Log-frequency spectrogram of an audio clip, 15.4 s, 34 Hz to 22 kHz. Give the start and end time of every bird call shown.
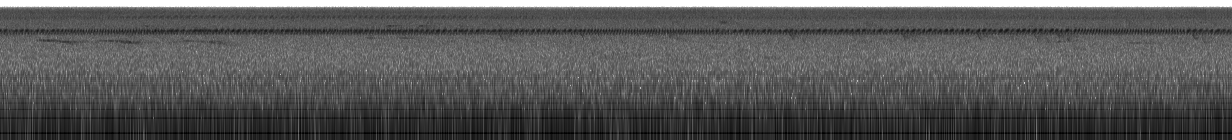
0.0s-3.4s: Blue Jay (Cyanocitta cristata)
3.8s-14.3s: American Goldfinch (Spinus tristis)

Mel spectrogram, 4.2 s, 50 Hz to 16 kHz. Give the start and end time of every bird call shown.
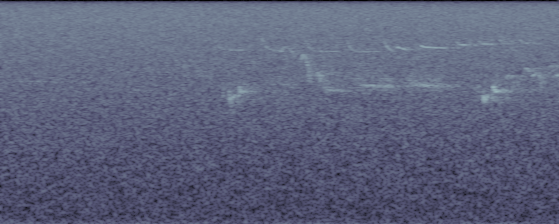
0.9s-4.2s: Golden-crowned Kinglet (Regulus satrapa)
1.4s-2.3s: Western Tanager (Piranga ludoviciana)
1.8s-3.8s: Mountain Chickadee (Poecile gambeli)
3.5s-4.2s: Western Tanager (Piranga ludoviciana)

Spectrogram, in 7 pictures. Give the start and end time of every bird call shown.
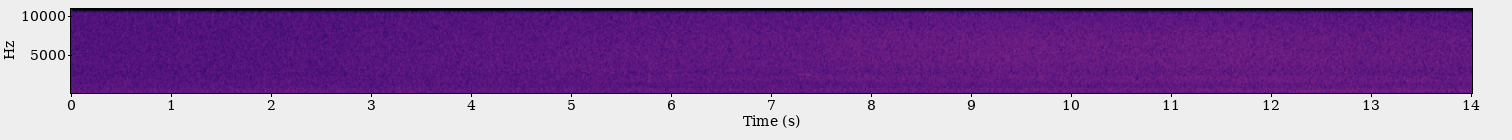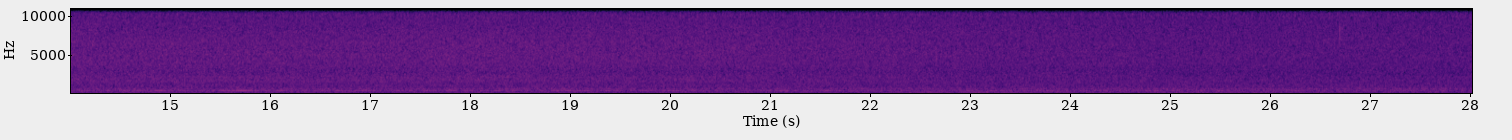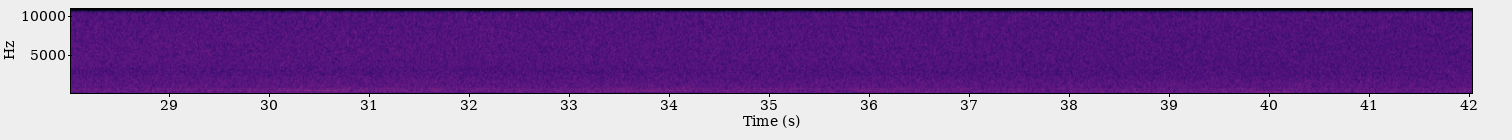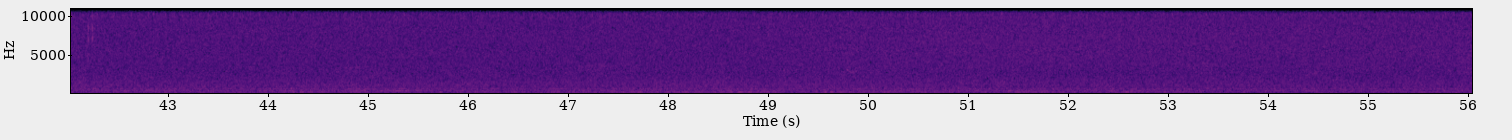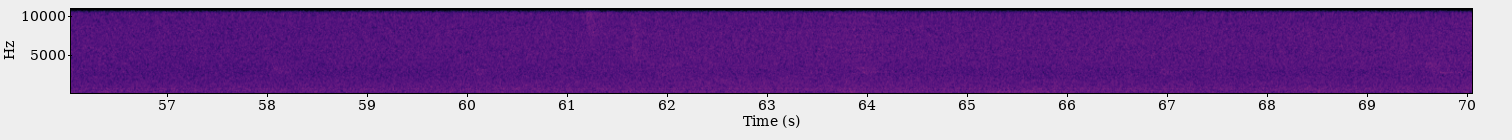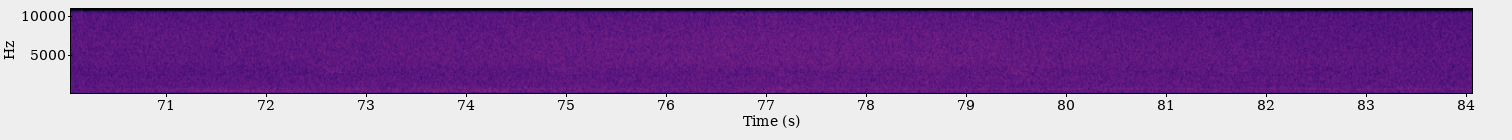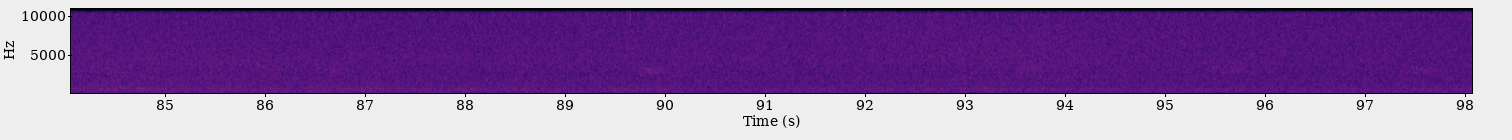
89.5s-98.1s: Red-eyed Vireo (Vireo olivaceus)

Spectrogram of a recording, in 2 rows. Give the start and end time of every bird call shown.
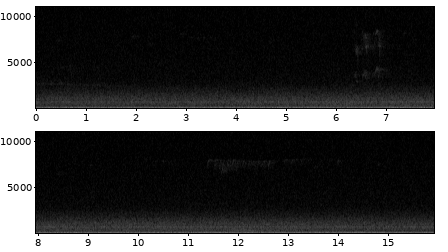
6.2s-7.0s: American Robin (Turdus migratorius)

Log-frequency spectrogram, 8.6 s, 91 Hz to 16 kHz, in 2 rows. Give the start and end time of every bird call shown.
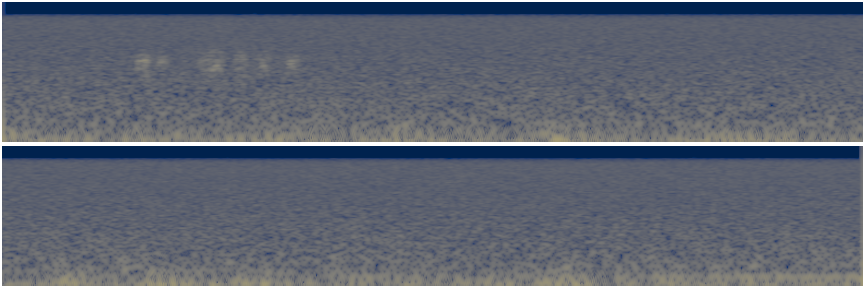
0.5s-1.6s: Band-rumped Storm-Petrel (Hydrobates castro)

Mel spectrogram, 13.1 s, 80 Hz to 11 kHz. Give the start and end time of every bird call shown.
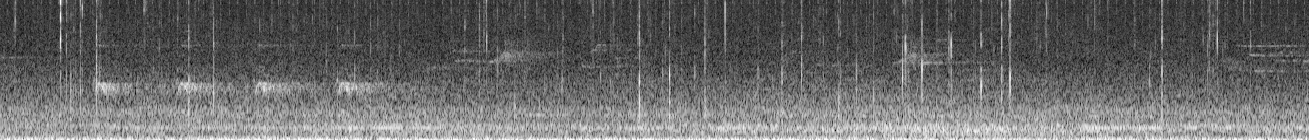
0.7s-4.1s: American Crow (Corvus brachyrhynchos)
4.8s-5.3s: Great Crested Flycatcher (Myiarchus crinitus)
8.8s-9.6s: Great Crested Flycatcher (Myiarchus crinitus)
12.1s-13.0s: Wood Thrush (Hylocichla mustelina)

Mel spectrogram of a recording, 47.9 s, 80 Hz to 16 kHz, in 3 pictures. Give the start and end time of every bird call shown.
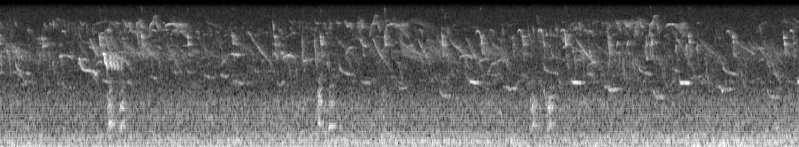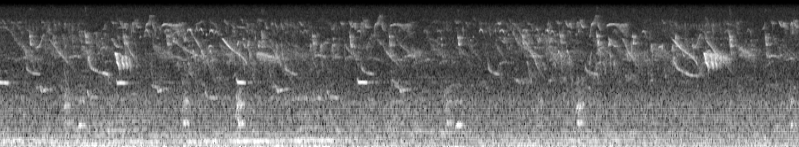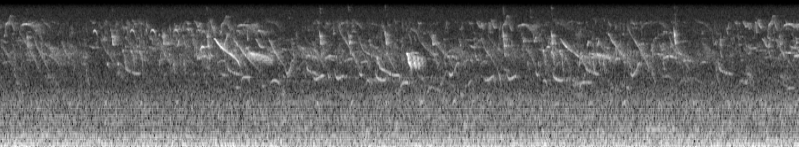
1.5s-2.5s: Golden-faced Tyrannulet (Zimmerius chrysops)
6.5s-26.6s: Yellow-backed Oriole (Icterus chrysater)
17.6s-18.7s: Golden-faced Tyrannulet (Zimmerius chrysops)
29.9s-30.6s: Golden-faced Tyrannulet (Zimmerius chrysops)
35.9s-37.5s: Rufous-collared Sparrow (Zonotrichia capensis)
39.9s-40.5s: Golden-faced Tyrannulet (Zimmerius chrysops)

